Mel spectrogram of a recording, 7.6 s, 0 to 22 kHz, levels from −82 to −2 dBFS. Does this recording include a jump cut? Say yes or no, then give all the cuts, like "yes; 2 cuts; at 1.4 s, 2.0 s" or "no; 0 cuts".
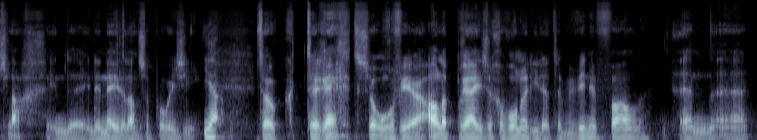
yes; 1 cut; at 2.6 s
